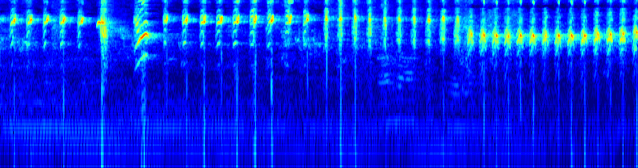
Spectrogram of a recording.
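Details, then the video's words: Long-tailed shrike performing a mixed fill-in song: a rapid, steady trill of high pulsed notes, broken once by a loud rising whistle, then continuing slightly lower and faster. "Suara Cendet Campuran Isian Full"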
